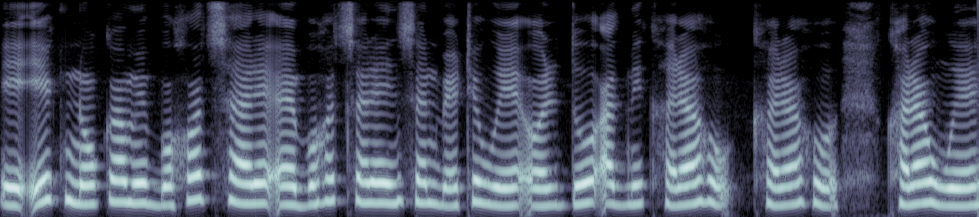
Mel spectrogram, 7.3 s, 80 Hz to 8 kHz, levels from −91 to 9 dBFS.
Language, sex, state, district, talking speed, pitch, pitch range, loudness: Hindi, female, Assam, Sonitpur, 190 wpm, 265 Hz, 250-285 Hz, -12 LUFS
